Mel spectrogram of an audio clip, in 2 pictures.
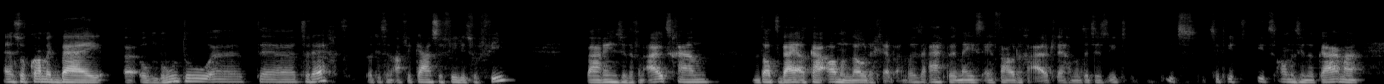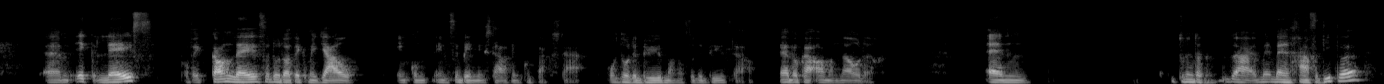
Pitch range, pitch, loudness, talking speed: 95-115 Hz, 105 Hz, -29 LUFS, 180 wpm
